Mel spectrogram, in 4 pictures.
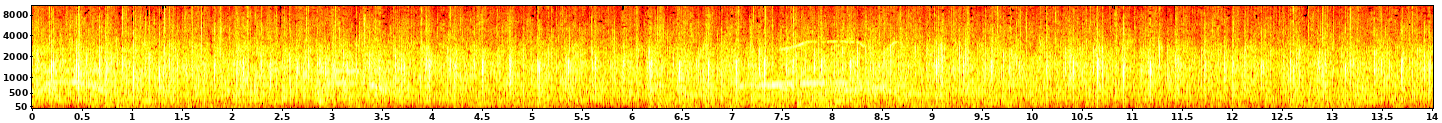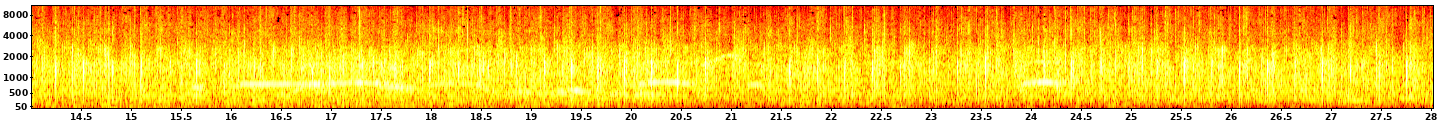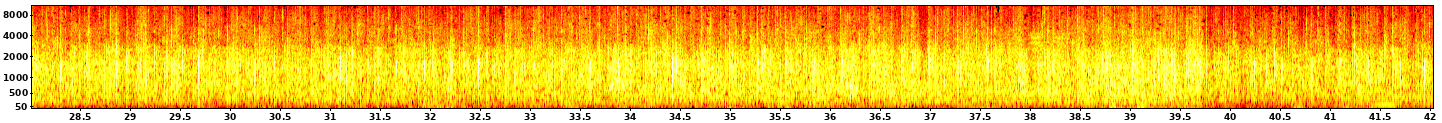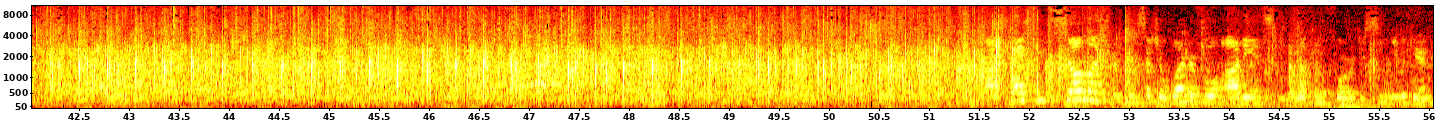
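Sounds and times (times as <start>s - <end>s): audience applauding: 0.0s - 53.4s.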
